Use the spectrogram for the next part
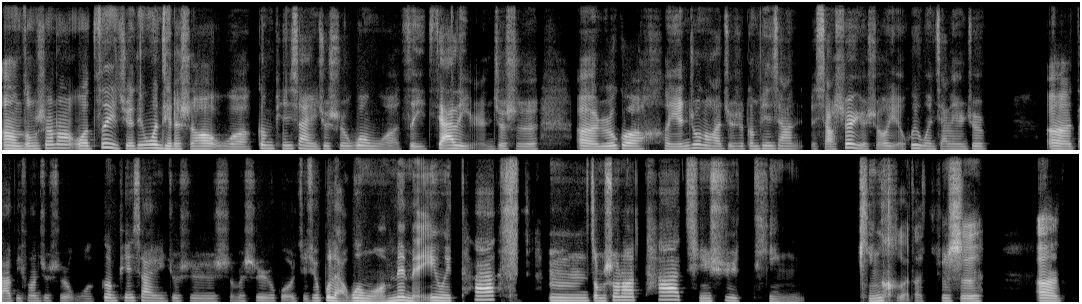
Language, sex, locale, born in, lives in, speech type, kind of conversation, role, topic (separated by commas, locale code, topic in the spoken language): Chinese, female, zh-CN, United States, United States, conversation, unstructured, none, 你觉得解决问题最有效的方法是什么？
